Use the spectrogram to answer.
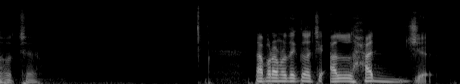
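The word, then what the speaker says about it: الحج: তারপর আমরা দেখতে পাচ্ছি আল হাজ্জ আল হাজ্জ আল হাজ্জ এই জিমের উপরে কিন্তু অনেক ভালোভাবে এফর্ট দিয়ে আপনাকে কলকলাটা উচ্চারণ করতে হয়েছে তারপর ধরেন আল হাক্ক আল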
